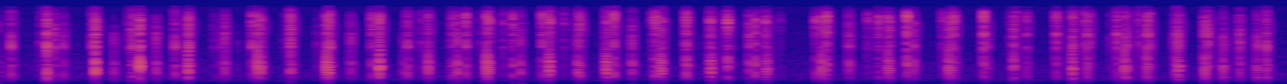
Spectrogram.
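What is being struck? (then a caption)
Plastic mug. Long nails tap an empty, hollow plastic mug with a handle in a fast, uneven run of many dry, bright clicks. The taps are short with almost no ring and no low end, and there is a brief pause just before the four-second mark before the tapping resumes.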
